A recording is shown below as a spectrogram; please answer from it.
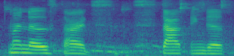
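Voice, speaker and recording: A woman's voice: sits low, fairly even intonation, slow pace, background noise. A woman narrating her own food challenge video in a laid-back, chuckling way. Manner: laid-back, chuckling, talks with mouth full. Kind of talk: casual voice-over commentary.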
